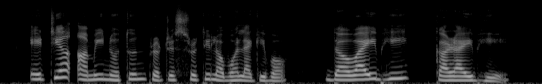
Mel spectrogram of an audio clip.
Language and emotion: Assamese, neutral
